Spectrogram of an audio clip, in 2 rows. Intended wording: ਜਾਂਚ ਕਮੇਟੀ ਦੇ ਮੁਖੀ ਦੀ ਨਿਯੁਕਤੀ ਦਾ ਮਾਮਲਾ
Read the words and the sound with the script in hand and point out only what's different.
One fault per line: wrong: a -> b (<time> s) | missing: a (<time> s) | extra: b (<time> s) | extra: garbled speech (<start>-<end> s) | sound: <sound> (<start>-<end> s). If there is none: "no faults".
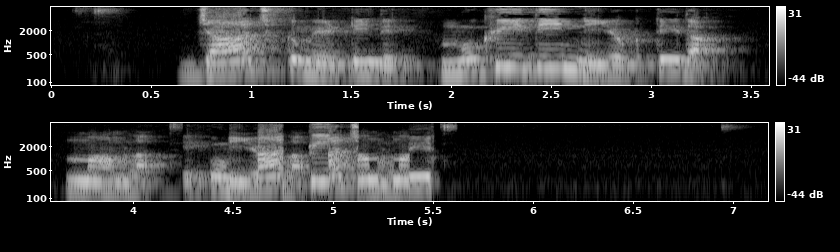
extra: garbled speech (4.2-5.5 s)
